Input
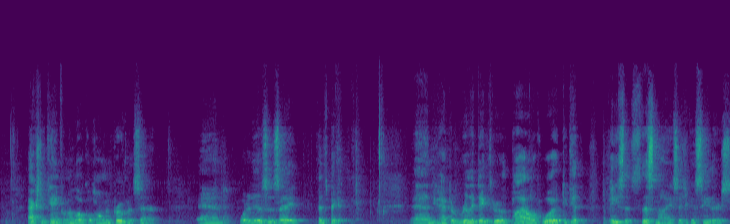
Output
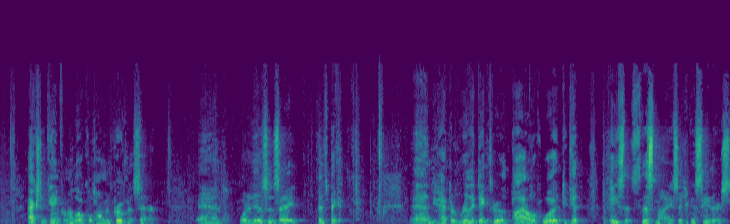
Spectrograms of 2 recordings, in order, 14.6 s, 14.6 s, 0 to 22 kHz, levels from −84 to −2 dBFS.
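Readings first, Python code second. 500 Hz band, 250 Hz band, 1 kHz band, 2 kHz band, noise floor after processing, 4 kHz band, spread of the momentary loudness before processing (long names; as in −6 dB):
+3.5 dB, +1.0 dB, +5.5 dB, +7.5 dB, −62 dBFS, +8.0 dB, 18 LU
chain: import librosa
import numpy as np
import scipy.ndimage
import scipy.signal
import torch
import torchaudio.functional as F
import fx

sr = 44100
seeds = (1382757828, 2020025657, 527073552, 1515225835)

p1 = fx.dereverb_blind(x, sr, rt60_s=0.9)
p2 = fx.low_shelf(p1, sr, hz=440.0, db=-8.5)
p3 = fx.level_steps(p2, sr, step_db=10)
p4 = p2 + F.gain(torch.from_numpy(p3), 2.0).numpy()
y = F.gain(torch.from_numpy(p4), 4.0).numpy()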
